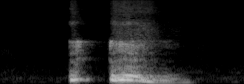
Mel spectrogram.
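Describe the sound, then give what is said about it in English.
Someone clears their throat in two bursts: a short rasp, a brief pause, then a longer, harsher clearing. Both are fairly loud, with no talk. “Apologies for the throat clearing.”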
